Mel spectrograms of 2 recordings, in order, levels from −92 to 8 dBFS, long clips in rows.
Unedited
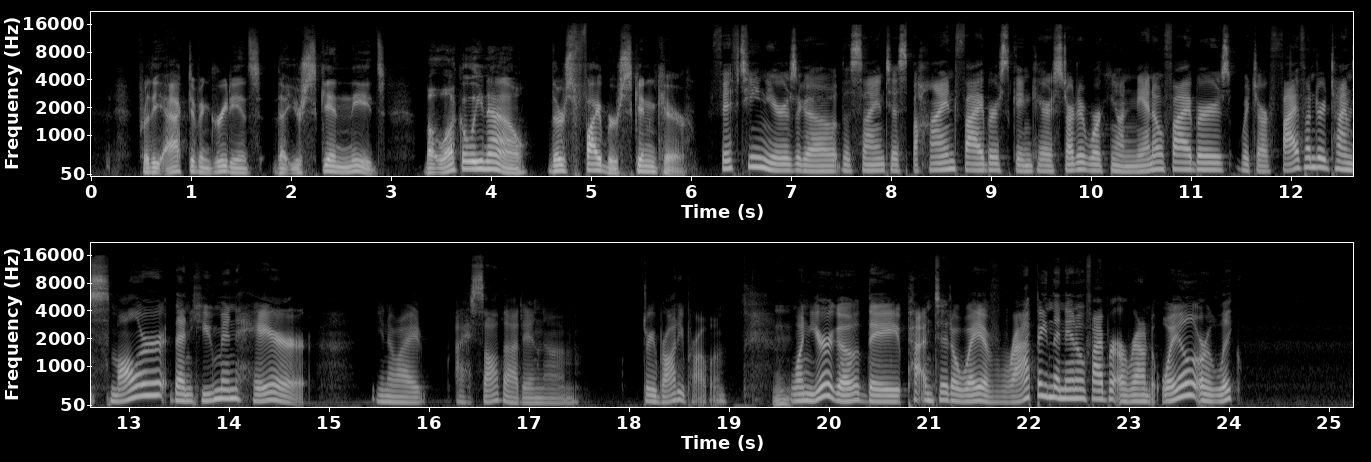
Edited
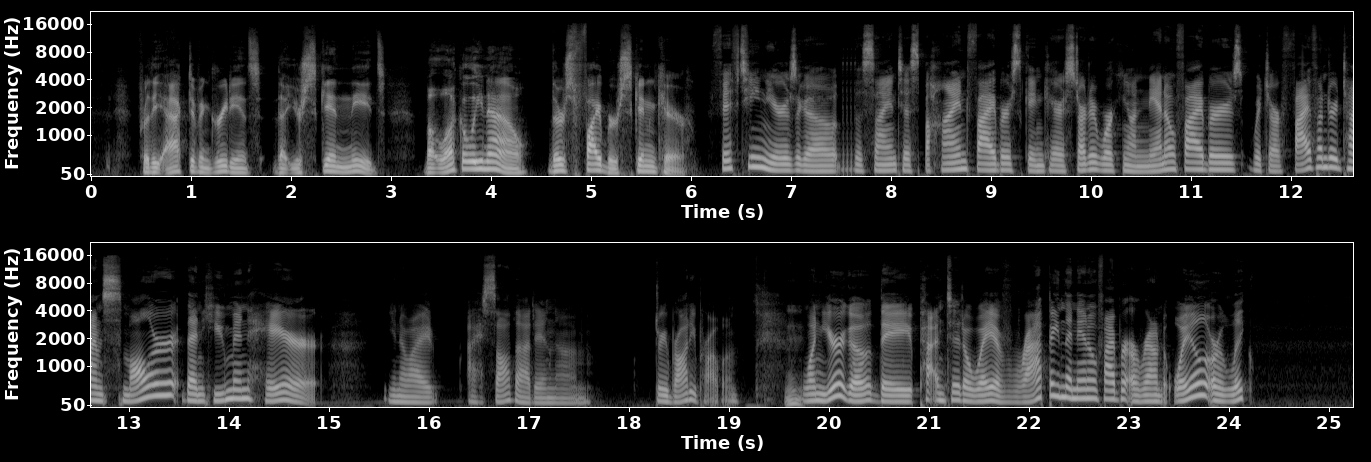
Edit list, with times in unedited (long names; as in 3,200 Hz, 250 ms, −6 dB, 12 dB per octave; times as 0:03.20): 0:07.48: stutter 0.04 s, 4 plays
